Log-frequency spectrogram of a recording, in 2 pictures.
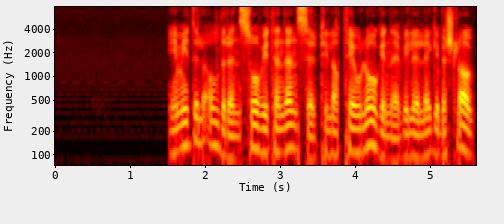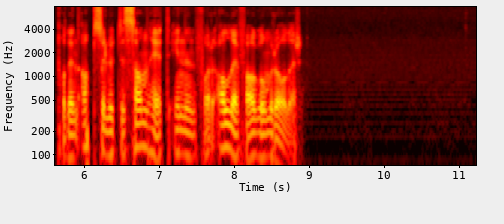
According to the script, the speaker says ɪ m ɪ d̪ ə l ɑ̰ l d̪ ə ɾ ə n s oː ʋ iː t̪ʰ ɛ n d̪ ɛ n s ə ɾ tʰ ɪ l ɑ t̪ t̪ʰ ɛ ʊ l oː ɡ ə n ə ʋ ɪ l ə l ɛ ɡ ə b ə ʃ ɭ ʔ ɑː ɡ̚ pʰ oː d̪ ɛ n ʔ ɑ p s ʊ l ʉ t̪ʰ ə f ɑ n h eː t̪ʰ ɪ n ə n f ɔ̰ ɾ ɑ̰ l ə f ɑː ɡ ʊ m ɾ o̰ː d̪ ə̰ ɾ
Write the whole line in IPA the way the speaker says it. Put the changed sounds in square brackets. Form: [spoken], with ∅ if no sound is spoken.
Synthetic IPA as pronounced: ɪ m ɪ d̪ ə l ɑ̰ l d̪ ə ɾ ə n s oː ʋ iː t̪ʰ ɛ n d̪ ɛ n s ə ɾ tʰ ɪ l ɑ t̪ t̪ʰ ɛ ʊ l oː ɡ ə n ə ʋ ɪ l ə l ɛ ɡ ə b ə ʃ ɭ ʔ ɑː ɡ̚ pʰ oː d̪ ɛ n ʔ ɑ p s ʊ l ʉ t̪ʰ ə [s] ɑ n h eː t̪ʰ ɪ n ə n f ɔ̰ ɾ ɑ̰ l ə f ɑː ɡ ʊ m ɾ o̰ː d̪ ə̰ ɾ

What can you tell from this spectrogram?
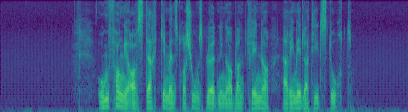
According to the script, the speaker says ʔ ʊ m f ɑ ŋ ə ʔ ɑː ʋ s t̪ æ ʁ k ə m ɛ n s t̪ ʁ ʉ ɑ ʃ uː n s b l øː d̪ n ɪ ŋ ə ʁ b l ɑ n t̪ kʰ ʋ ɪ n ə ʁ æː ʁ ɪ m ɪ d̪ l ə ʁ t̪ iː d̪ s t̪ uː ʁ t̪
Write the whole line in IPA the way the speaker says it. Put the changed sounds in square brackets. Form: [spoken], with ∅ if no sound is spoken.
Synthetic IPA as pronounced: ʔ ʊ m f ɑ ŋ ə ʔ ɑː ʋ s t̪ æ ʁ k ə m ɛ n s t̪ ʁ ʉ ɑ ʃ uː n s b l øː d̪ n ɪ ŋ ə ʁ b l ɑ n t̪ kʰ ʋ ɪ n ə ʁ æː ʁ ɪ m ɪ d̪ l ə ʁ [t̪ʰ] iː d̪ s t̪ uː ʁ t̪

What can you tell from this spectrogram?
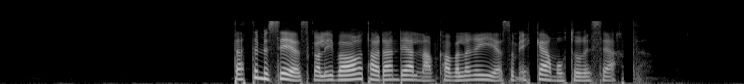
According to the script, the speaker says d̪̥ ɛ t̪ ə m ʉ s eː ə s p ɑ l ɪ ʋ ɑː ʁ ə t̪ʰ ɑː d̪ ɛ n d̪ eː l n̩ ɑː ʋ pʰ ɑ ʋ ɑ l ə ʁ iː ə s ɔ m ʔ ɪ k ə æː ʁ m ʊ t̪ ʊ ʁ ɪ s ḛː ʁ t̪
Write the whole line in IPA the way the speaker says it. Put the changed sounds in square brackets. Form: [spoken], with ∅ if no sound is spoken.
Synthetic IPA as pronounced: d̪̥ ɛ t̪ ə m ʉ s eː ə s [k] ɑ l ɪ ʋ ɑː ʁ ə t̪ʰ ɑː d̪ ɛ n d̪ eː l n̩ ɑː ʋ [kʰ] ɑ ʋ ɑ l ə ʁ iː ə s ɔ m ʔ ɪ k ə æː ʁ m ʊ t̪ ʊ ʁ ɪ s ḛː ʁ t̪

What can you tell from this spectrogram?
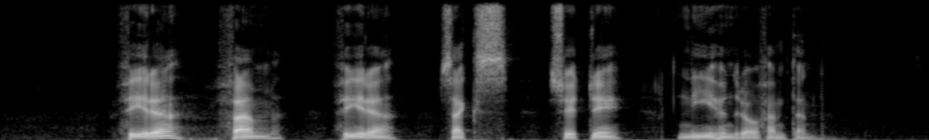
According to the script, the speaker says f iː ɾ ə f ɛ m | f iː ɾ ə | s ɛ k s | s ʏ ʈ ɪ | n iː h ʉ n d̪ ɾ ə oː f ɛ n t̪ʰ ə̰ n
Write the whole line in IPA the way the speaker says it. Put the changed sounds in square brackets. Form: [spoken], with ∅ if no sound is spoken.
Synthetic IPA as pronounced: f iː ɾ ə f ɛ m | f iː ɾ ə | s ɛ k s | s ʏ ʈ ɪ | n iː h ʉ n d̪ ɾ ə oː f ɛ [m] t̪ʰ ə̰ n

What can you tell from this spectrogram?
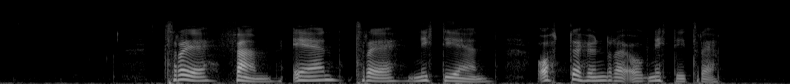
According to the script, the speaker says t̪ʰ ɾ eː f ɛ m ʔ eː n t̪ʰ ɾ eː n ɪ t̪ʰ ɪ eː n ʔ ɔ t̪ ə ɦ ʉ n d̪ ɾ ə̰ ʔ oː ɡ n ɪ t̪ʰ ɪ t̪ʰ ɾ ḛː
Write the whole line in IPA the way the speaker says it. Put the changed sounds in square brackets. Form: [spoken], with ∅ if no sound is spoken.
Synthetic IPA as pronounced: t̪ʰ ɾ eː f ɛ m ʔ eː n t̪ʰ ɾ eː n ɪ [t̪] ɪ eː n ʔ ɔ t̪ ə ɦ ʉ n d̪ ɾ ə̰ ʔ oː ɡ n ɪ [t̪] ɪ t̪ʰ ɾ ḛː

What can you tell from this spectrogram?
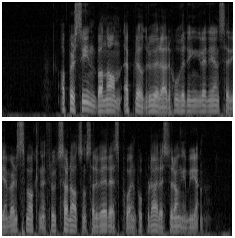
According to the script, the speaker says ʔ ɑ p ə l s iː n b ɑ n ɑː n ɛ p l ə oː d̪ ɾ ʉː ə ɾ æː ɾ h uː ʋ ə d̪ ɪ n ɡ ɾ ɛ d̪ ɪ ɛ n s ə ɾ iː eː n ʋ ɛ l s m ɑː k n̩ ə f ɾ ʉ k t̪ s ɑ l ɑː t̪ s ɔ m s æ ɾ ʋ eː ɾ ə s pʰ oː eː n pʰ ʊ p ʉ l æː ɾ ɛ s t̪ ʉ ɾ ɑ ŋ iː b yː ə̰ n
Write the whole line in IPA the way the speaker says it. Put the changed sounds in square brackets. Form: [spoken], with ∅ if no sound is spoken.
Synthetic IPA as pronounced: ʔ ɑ p ə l s iː n b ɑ n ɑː n ɛ p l ə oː d̪ ɾ ʉː ə ɾ æː ɾ h uː ʋ ə d̪ ɪ [ŋ] ɡ ɾ ɛ d̪ ɪ ɛ n s ə ɾ iː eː n ʋ ɛ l s m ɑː k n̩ ə f ɾ ʉ k t̪ s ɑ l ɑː t̪ s ɔ m s æ ɾ ʋ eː ɾ ə s pʰ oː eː n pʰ ʊ p ʉ l æː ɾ ɛ s t̪ ʉ ɾ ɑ ŋ iː b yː ə̰ n

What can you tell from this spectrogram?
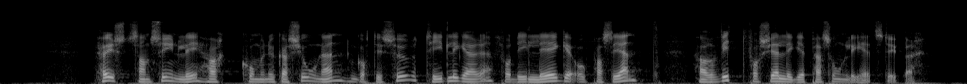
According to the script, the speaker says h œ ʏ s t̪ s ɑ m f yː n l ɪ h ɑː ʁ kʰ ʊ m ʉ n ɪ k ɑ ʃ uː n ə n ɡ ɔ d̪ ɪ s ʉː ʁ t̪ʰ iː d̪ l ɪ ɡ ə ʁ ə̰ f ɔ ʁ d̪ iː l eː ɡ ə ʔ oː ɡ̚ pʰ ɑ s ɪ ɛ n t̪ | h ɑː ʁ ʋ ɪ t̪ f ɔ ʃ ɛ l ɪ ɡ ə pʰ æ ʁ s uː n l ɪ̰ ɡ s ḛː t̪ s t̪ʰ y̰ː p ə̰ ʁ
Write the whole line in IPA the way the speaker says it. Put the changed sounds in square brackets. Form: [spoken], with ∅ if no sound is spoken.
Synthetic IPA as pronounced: h œ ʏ s t̪ s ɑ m [s] yː n l ɪ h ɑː ʁ kʰ ʊ m ʉ n ɪ k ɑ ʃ uː n ə n ɡ ɔ [t̪] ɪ s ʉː ʁ t̪ʰ iː d̪ l ɪ ɡ ə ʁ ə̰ f ɔ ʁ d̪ iː l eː ɡ ə ʔ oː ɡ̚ pʰ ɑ s ɪ ɛ n t̪ | h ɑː ʁ ʋ ɪ t̪ f ɔ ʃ ɛ l ɪ ɡ ə pʰ æ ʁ s uː n l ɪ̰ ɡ [h] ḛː t̪ s t̪ʰ y̰ː p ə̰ ʁ

